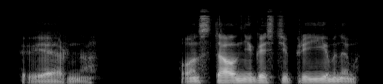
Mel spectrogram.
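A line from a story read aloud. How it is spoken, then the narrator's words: Sighing old man. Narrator (Russian): вздохнул старик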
